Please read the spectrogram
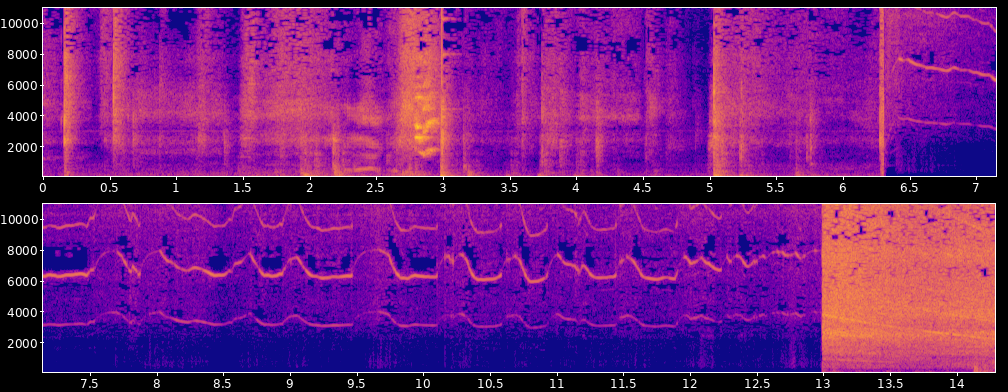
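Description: Knocks and clatter as a handheld electric router and a timber beam are handled on a wooden floor, then several seconds of near silence with only a faint, high warbling tone. Near the end the router runs loudly, its whine sliding down in pitch.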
